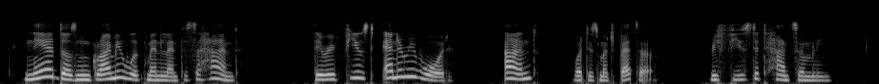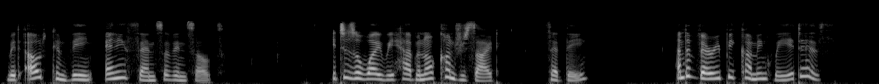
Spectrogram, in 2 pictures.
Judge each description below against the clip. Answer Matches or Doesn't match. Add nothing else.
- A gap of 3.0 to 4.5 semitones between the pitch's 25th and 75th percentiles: Doesn't match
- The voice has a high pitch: Matches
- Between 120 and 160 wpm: Matches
